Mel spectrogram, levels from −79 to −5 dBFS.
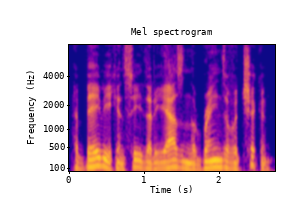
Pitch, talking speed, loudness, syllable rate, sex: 105 Hz, 260 wpm, -19 LUFS, 5.4 syllables/s, male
